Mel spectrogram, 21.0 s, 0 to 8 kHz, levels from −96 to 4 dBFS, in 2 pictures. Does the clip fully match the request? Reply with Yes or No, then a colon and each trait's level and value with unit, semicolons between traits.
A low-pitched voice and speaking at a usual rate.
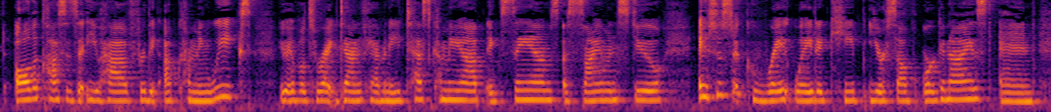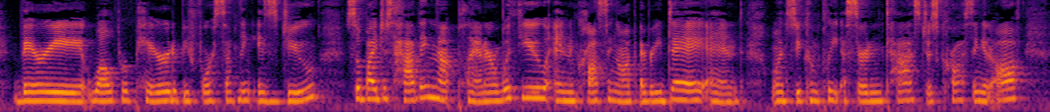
No: high, 205 Hz; average, 190 wpm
